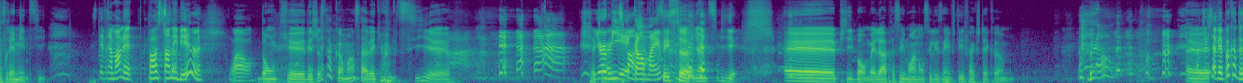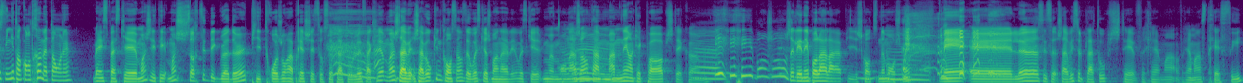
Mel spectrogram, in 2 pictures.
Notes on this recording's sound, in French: LIVE à Montréal. Leur tout premier épisode devant public!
